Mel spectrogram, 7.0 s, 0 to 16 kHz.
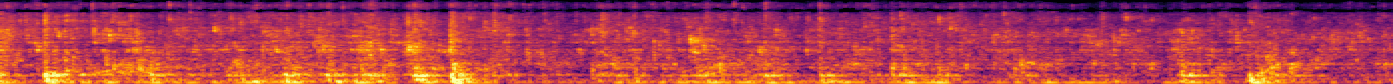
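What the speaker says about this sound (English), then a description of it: "I'm just going to top it up with about 3 litres of water, maybe just a little bit less" Water poured steadily into a fermenting vessel of redcurrant wine and berries, a continuous rushing splash at moderate level throughout.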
